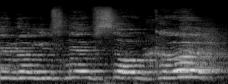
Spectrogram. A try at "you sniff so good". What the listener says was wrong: Do it again, but do it from your stomach. So not from your throat. Yeah, so you breathe in, and it's like, listen to the difference. And I'm like, you sniff so good, right? You see the strain?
